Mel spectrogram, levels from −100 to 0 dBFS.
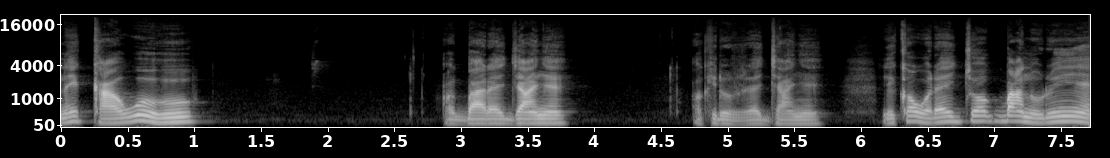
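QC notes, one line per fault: No fault to note.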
